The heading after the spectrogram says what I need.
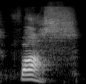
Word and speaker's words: Fez: the tartar bush of fez and i told you let me tell you something about that too first of all they pronouncing it wrong we don't say fez it's fast al maghribi the the original university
